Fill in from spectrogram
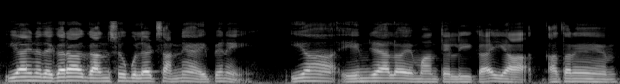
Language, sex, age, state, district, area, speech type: Telugu, male, 18-30, Telangana, Vikarabad, urban, spontaneous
